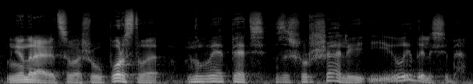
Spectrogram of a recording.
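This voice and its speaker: An actor playing a cool, sardonic detainee who needles a policeman with deliberate, mocking delivery in an audio drama. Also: fairly low pitch, big pitch swings, slight background noise. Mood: calm, sardonic. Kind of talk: naturalistic audio film drama acting.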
